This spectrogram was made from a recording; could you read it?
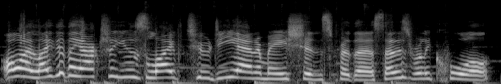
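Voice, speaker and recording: A young woman streams and comments on a game in a casual, chatty way. Her voice sits on the higher side. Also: normal speed, soft background music. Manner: chatty, reacting as she plays.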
